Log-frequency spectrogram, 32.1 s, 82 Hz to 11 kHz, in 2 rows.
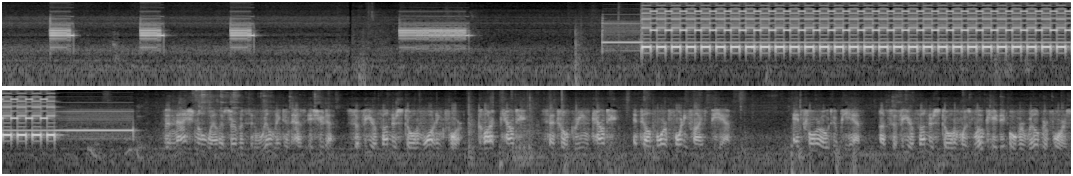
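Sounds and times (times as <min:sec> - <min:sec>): rapidly pulsing electronic alarm beep: 0:00.7 - 0:01.2, 0:02.1 - 0:02.5, 0:03.4 - 0:03.9, 0:09.0 - 0:18.0
steady warning alarm tone: 0:00.7 - 0:01.2, 0:02.1 - 0:02.6, 0:03.4 - 0:03.9, 0:06.0 - 0:07.2, 0:09.0 - 0:18.1.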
